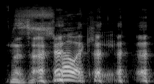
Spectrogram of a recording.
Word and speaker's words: Smoaki: Smoaki. Smoaki. It's smoky, but with an extra A, so Smoaki.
